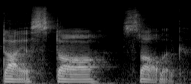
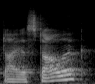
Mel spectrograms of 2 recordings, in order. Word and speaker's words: diastolic: Y sound and then for diastolic it's just the same as we have the D um it'll sound like d so our same V vow linking um and then our same ending as systolic diastolic so stolic diastolic toic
